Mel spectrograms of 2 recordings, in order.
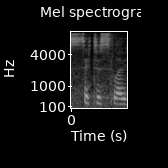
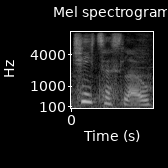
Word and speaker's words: Cittaslow: Oh, is it true that Mould has sitter slow status? It's pronounced cheetah slow.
